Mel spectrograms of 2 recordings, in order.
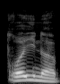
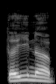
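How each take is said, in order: First: The t sound is heavy and thick. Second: The t sound is light and thin. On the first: The speaker calls it right. "त्वा मोटे हरूफ में से है तो इसको मोटा करेंगे" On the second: The speaker calls it wrong. "ता नहीं कि हम इसको तईना पढ़ते हैं"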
